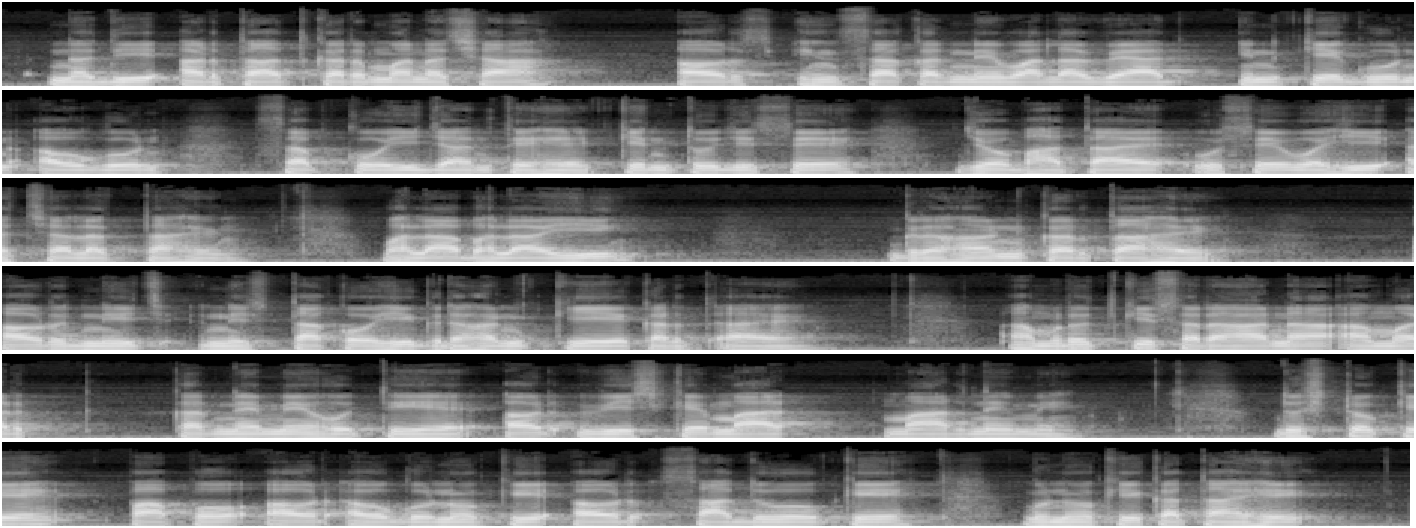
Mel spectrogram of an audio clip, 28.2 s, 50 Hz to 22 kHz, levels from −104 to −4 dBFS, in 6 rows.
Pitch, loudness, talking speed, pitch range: 105 Hz, -21 LUFS, 140 wpm, 100-110 Hz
